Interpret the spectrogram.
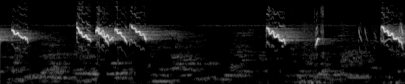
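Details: Lemon-bellied white-eye from Lombok giving its excited "ciak ciak" call, used to prompt reluctant birds into singing. High, sharp chirps sweep downward in quick clusters of two to four, separated by short silent gaps.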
